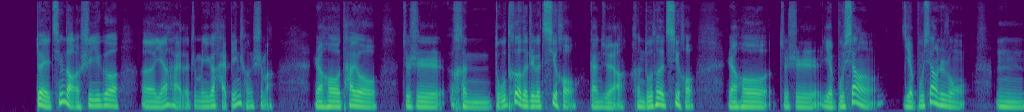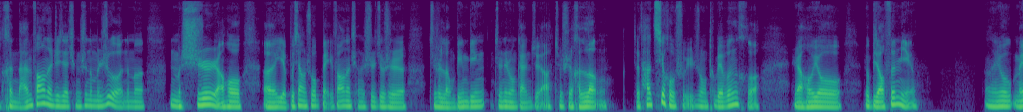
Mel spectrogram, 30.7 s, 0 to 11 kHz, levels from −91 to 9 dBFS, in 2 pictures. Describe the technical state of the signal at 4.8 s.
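At 4.8 s the signal is intact, with no audible fault at that point in the speech.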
